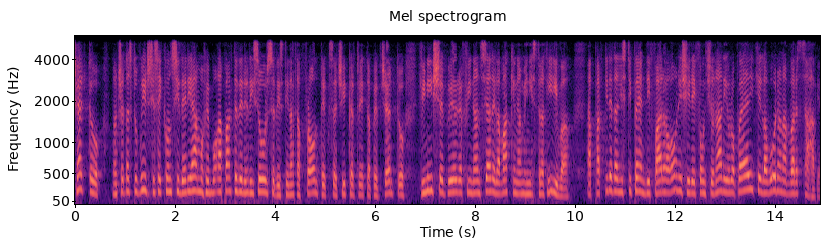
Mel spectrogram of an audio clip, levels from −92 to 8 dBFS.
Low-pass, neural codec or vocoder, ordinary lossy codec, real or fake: 5.4 kHz; codec, 16 kHz in and 24 kHz out, 0.6 kbps, FocalCodec, streaming, 2048 codes; none; fake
